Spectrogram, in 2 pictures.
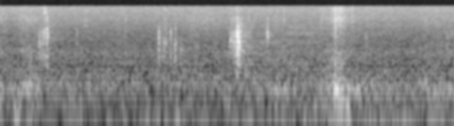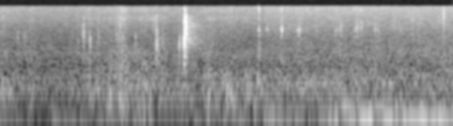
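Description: A chipmunk scrabbles through wood pellet bedding.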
